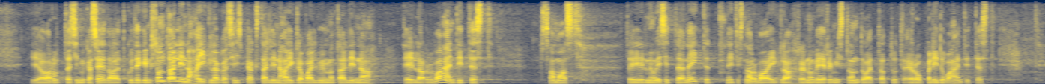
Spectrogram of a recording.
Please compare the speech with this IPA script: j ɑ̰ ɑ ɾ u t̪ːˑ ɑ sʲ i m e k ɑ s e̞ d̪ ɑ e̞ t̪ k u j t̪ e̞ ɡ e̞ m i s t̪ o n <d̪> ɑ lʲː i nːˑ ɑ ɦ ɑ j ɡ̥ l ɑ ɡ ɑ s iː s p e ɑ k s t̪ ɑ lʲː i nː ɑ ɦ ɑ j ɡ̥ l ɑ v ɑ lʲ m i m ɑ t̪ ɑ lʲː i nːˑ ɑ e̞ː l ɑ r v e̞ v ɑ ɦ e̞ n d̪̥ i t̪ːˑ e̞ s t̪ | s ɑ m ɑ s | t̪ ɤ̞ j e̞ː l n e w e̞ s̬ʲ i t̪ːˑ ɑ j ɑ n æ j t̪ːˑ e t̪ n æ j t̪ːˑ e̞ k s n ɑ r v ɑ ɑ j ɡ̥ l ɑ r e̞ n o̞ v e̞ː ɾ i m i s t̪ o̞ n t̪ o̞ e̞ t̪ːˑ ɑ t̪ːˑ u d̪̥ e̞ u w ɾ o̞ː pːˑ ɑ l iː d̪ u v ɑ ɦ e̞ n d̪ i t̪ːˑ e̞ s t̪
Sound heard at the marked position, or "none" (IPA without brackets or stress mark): t̪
